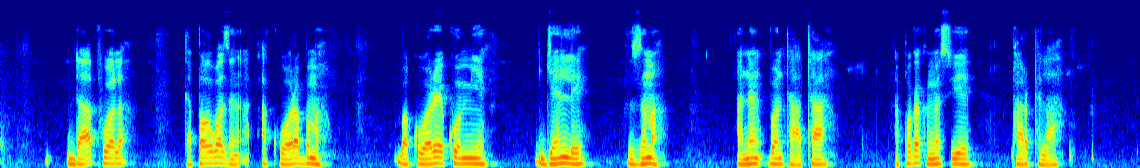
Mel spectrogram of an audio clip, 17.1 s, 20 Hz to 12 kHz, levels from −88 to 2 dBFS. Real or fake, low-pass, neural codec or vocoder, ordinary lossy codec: real; 7.2 kHz; none; Opus, 32 kbps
